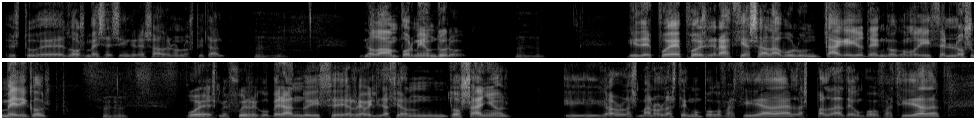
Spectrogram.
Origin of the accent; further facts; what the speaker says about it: Barcelona, Catalonia, Spain; also born or lived in Antequera; Yo procedo de Barcelona, he crecido en Barcelona, mis padres me trajeron con 12 añitos más o menos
